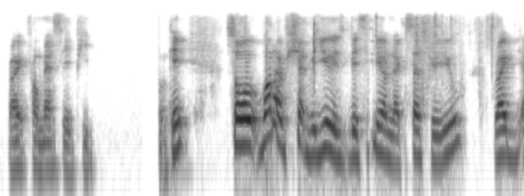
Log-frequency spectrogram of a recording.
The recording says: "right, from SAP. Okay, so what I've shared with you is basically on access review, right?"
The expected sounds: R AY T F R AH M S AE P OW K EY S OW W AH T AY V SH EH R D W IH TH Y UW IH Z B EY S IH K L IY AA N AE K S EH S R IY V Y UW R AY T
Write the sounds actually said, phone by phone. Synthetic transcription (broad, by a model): R AY T F R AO M S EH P OW K EY S OW W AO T AY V SH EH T W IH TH Y UW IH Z B EY S IH K L IY AA N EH K S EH S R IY Y UW R AY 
